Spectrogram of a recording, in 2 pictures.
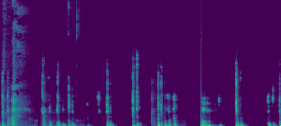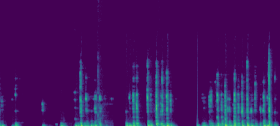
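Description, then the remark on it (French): Computer keyboard typing right up against the microphone as someone types a message into a chat: loud clattering keystrokes arriving in quick irregular bursts separated by short pauses, growing busier and denser toward the end. “Vous pouvez voir que le clavier de Bilo est extrêmement près de son micro.”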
